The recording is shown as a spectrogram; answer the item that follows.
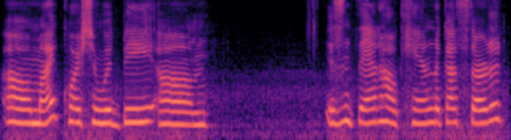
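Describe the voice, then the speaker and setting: A woman with a high voice speaks haltingly as a studio guest. She pauses often and fills gaps with ums. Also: fairly even intonation, darkish tone. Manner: hesitant, halting, many ums. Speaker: talk show guest. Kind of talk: studio interview answers.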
